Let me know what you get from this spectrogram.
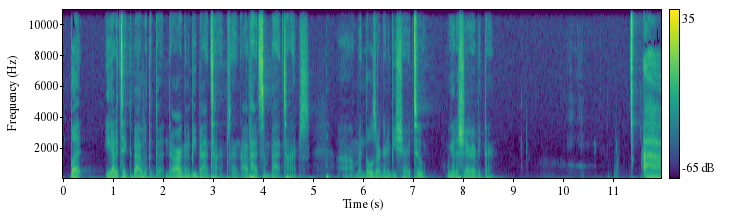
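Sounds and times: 
speech: 0:00.2 - 0:05.0, 0:05.6 - 0:08.7, 0:11.6 - 0:11.9
loud satisfied voiced exhale: 0:11.4 - 0:11.9
soft mouth sounds: 0:11.4 - 0:11.9.

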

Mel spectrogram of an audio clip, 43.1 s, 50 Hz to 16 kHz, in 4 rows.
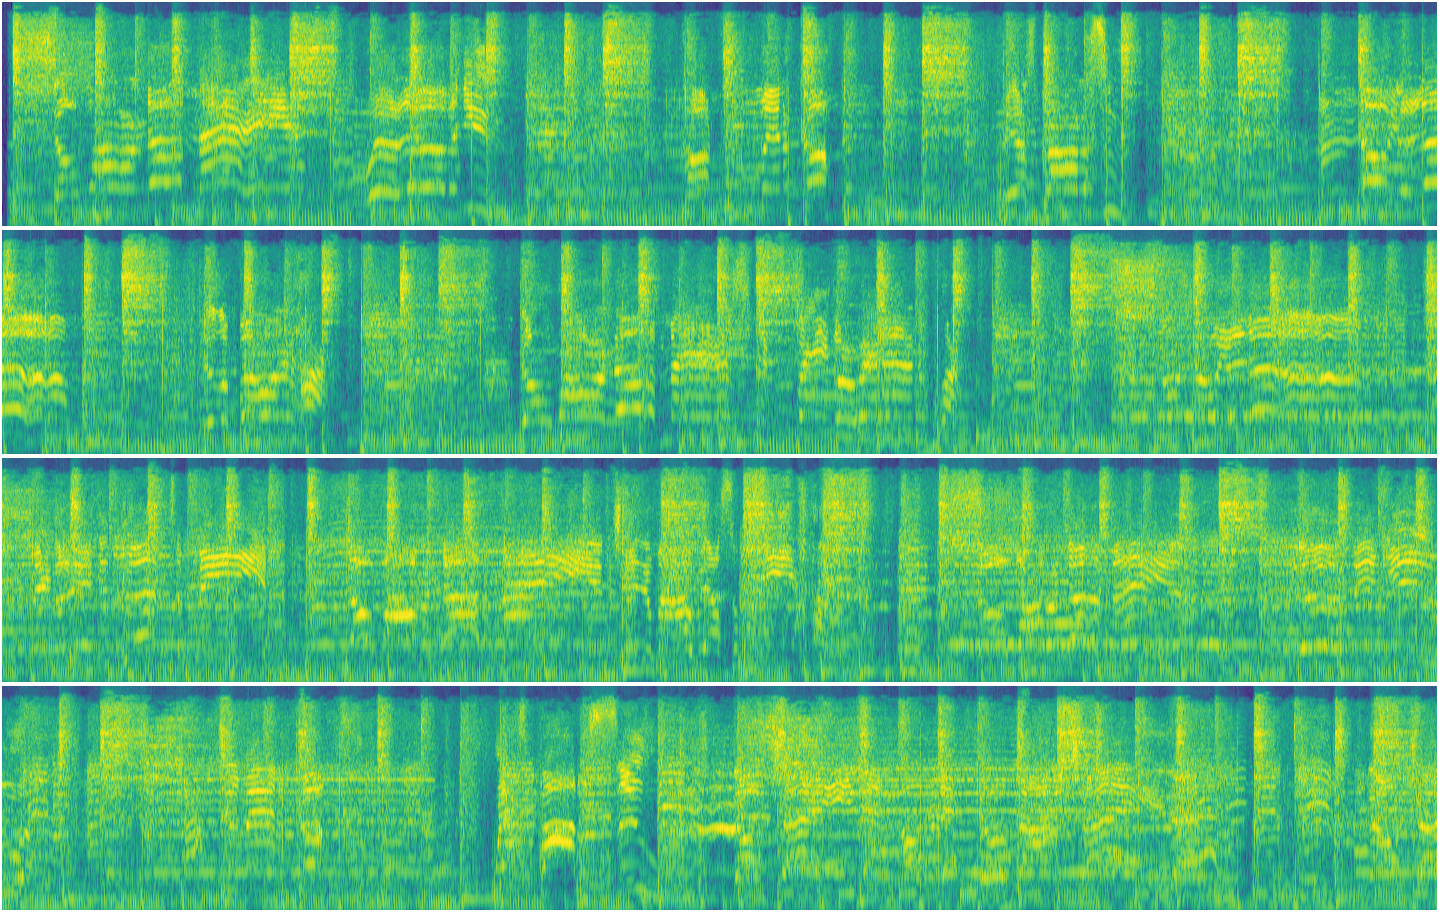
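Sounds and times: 
loud dense rock cover song: 0:00.0 - 0:43.0.

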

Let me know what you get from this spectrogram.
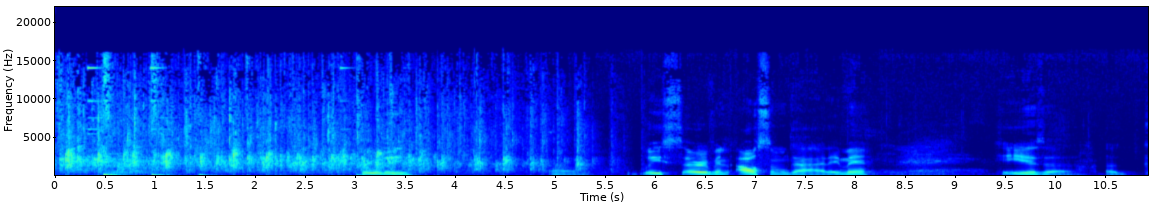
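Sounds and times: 
heavier rhythmic thumps: 0:00.0 - 0:03.4
audience hand clap applause: 0:00.0 - 0:05.9
speech: 0:03.1 - 0:03.7, 0:05.0 - 0:08.3, 0:09.5 - 0:10.8.

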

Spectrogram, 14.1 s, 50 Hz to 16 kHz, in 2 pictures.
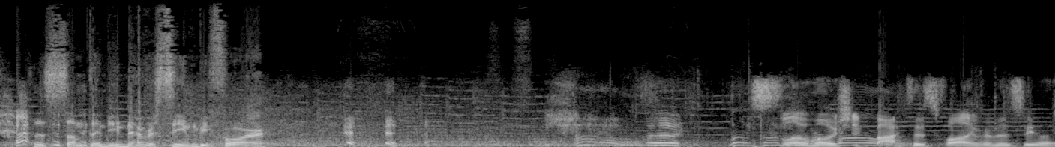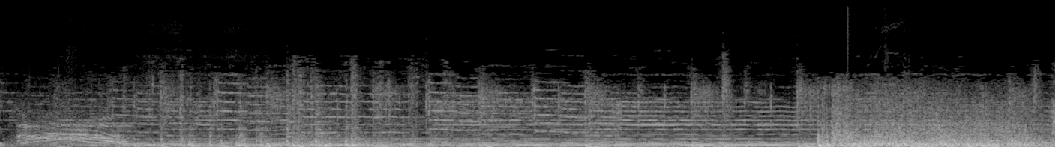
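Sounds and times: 
noisy blast: 0:00.0 - 0:05.3, 0:08.0 - 0:14.0
laughter: 0:00.0 - 0:06.3, 0:07.2 - 0:08.0
speech: 0:00.2 - 0:02.9, 0:03.6 - 0:08.0
explosive booms: 0:00.3 - 0:05.0, 0:08.0 - 0:11.2, 0:12.3 - 0:14.0.

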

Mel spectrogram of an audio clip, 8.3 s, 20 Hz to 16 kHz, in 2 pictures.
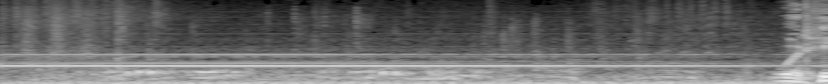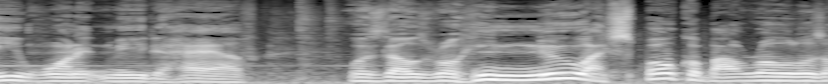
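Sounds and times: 
pigeons cooing: 0:00.0 - 0:06.1
speech: 0:03.9 - 0:08.2.

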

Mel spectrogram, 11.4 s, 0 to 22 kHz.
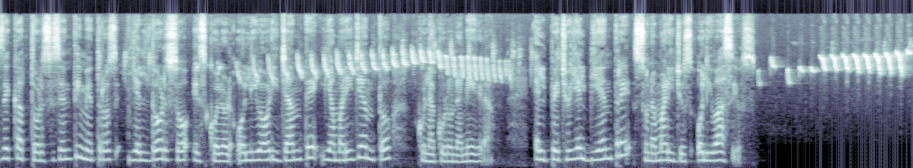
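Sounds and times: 
speech: 0:00.0 - 0:09.5
black-crested warbler singing a rising trill: 0:00.7 - 0:07.5, 0:09.2 - 0:11.4.

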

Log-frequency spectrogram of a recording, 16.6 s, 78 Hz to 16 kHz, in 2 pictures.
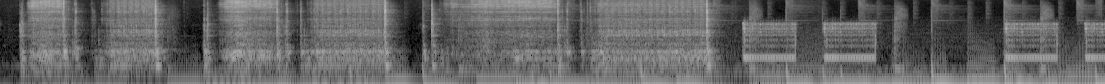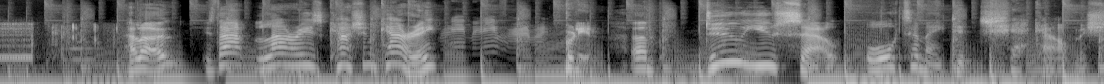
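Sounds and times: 
clattering mechanical noise: 0:00.0 - 0:05.6
telephone number being dialed with electronic tone beeps: 0:05.6 - 0:06.6, 0:07.6 - 0:08.6
speech: 0:09.2 - 0:11.7, 0:12.5 - 0:16.5.

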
